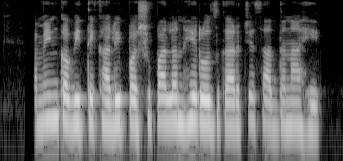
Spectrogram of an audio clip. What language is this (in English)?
Marathi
